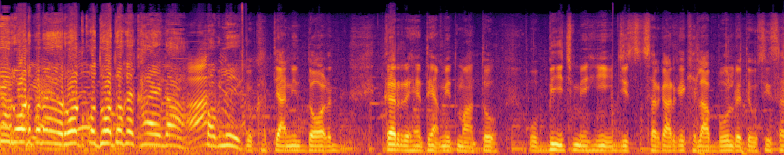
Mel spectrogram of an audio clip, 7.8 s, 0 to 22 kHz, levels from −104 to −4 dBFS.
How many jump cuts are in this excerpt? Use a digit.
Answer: 2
